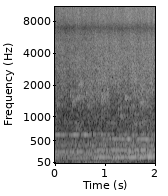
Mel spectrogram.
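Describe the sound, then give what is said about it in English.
Water runs steadily from a shower, a constant broad hiss of spray that stays even throughout, with no voices. “went to let Dante outside, then hopped in the shower.”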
